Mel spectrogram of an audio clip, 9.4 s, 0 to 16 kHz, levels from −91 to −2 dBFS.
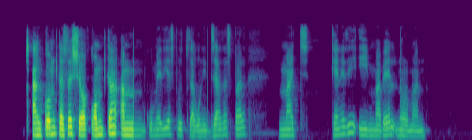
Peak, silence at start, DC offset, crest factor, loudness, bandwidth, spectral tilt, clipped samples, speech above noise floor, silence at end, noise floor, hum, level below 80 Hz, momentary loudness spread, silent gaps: -2 dBFS; 0.55 s; under 0.1%; 22 dB; -21 LUFS; 8.2 kHz; -6 dB/octave; under 0.1%; 62 dB; 0.95 s; -83 dBFS; none; -64 dBFS; 20 LU; none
